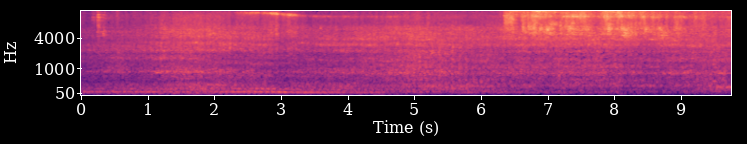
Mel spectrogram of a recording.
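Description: Freight wagons clatter and rumble past on the rails.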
